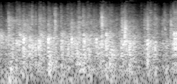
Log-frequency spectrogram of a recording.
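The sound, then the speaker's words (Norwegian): A crowd applauds steadily, many hands clapping in a dense, continuous patter at moderate volume with no voices standing out. “Applaus der.”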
